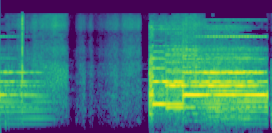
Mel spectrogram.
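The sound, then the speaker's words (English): A mobile phone rings with a bright, melodic electronic tone. Fainter tonal notes come first, then a short near-silence, then a loud sustained burst of the ringtone. No one speaks. “That's my phone ringing.”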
